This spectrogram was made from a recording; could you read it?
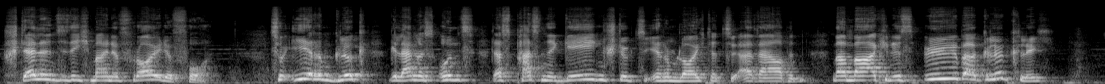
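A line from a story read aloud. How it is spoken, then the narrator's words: Breathless call. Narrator (German): rief er außer Atem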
